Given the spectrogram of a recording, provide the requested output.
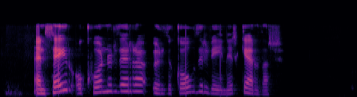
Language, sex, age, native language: Icelandic, female, 30-39, Icelandic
